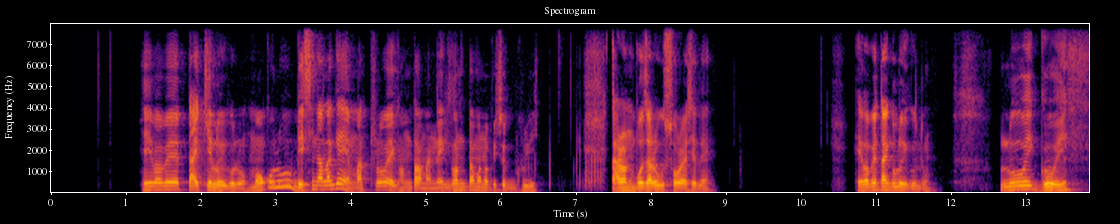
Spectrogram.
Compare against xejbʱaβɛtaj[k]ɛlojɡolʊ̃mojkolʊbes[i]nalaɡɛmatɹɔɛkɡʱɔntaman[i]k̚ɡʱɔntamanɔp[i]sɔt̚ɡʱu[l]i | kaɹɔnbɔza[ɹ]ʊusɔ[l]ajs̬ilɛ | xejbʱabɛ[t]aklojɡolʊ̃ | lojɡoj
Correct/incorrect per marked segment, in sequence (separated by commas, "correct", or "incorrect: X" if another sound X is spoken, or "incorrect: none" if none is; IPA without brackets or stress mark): correct, correct, incorrect: ɛ, correct, incorrect: ɹ, correct, incorrect: ɹ, correct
